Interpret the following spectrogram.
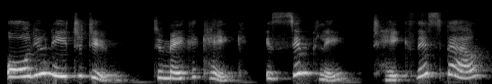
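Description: An actress plays a prim lady teacher on a spoof children's show. Her voice is high and swings widely, with a slow, sing-song delivery. She is gushing and jolly, with condescension and menace underneath. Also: big pitch swings, mellow, heavily acted. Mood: gushing, condescending. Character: prim, gushing, sinister children's TV schoolteacher woman. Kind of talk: parody children's show presenting.

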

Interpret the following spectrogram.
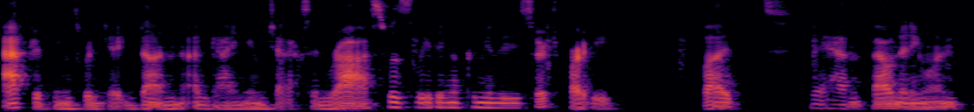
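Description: A man's voice: lowish voice, normal speed, creaky, pushed and bright, heavily acted. A man playing a tired, affectionate young reporter boyfriend in an intimate audio roleplay, playful and coaxing in manner. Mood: absorbed, musing. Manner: playful, coaxing, rambling when on a topic. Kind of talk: intimate audio roleplay, sleep-aid acting.

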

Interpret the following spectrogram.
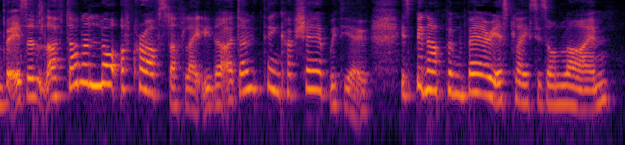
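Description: Low-voiced woman with a sniffly cold. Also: a bit bright. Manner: chatty and rambling, trailing off and restarting. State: sore throat and sniffly cold. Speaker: craft vlogger. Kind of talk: casual chatty vlog. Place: home craft room, indoors. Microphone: camera close to face, then pointed down at the desk.

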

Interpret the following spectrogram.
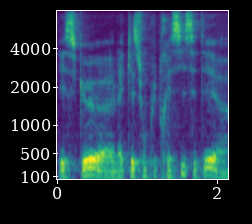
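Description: A man hosting a live stream interview over a headset, calmly reading out viewer questions. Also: lowish voice, fairly quick. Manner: relaxed, reads viewer questions. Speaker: interview host.

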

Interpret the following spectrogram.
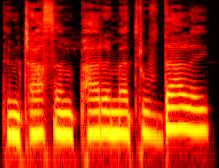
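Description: A woman narrating a scripted bedtime story for children in an expressive, playful way. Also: mid-range voice, a little slow, smooth, no echo, studio quality.

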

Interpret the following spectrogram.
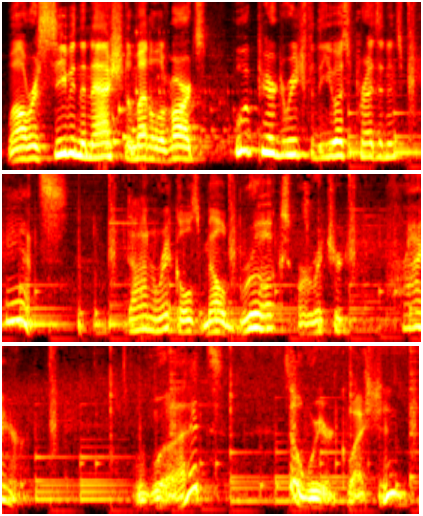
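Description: A man in his thirties hosting a live trivia show from a studio, playful and jokey, a little hoarse from a sore throat. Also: high voice, big pitch swings, over music. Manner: playful, jokey, slips into quick impressions and sung bits. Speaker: trivia game show host. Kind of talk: upbeat live quiz hosting. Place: studio before a green screen.

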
